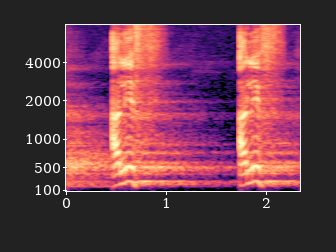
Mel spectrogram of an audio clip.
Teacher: প্রথমে আলিফের মাখরাজ, মুখের খালি জায়গা হইতে উচ্চারিত হয়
